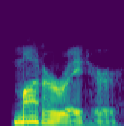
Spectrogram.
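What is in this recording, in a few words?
"moderator", American English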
